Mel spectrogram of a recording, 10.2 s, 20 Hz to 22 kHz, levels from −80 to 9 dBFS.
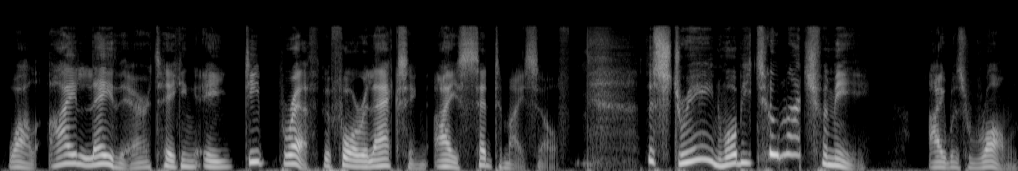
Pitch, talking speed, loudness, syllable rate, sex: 160 Hz, 145 wpm, -19 LUFS, 4.3 syllables/s, male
